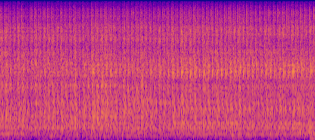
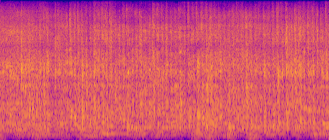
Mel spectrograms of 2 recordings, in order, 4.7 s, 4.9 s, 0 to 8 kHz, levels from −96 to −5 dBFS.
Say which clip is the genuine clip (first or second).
first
